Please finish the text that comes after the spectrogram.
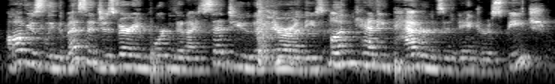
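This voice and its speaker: A woman's voice: mid-range voice, a little fast, far from the mic, noisy background. A woman giving a public lecture, explaining earnestly with frequent fillers and restarts. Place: lecture hall. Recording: echoey hall, speaker off-mic.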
